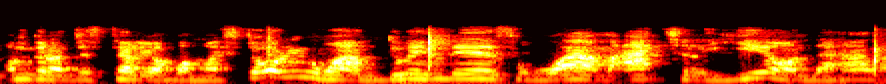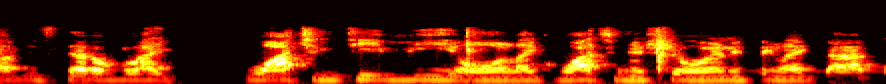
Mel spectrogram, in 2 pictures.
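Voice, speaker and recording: A man with a Zambian accent hosts a group video call, his voice sitting fairly high for a man. He talks in an upbeat, motivational way and often repeats himself. The sound is dull and lo-fi, as from a computer mic. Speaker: host. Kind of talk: casual online group call.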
